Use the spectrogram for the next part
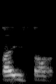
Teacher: আর কাফটি ইয়ার সাথে যুক্ত হচ্ছে, ইয়ালিন হবে। কাফ ইয়া জাবার কাই।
